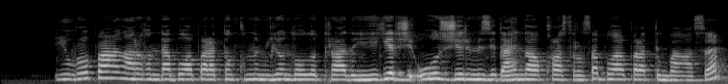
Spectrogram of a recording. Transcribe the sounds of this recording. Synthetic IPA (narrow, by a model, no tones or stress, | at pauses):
je̞wɾo̞pɑnəɴɑɾəʁənd̪ɑbʊlˠɑpːɑɾat̪ːəɴqʰʊnəmʲilʲˠːio̞nd̪o̞lːˠɑɾət̪ʰʊɾɑd̪əjje̞ɡʲe̞ɾwo̞zʒe̞ɾɪmɪzd̪e̞d̪ɑjənd̪ɑlˠəp̚qʰʊɾɑst̪əɾəlˠsɑbʊlˠɑpːɑɾat̪ːəɴbɑʁɑsə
